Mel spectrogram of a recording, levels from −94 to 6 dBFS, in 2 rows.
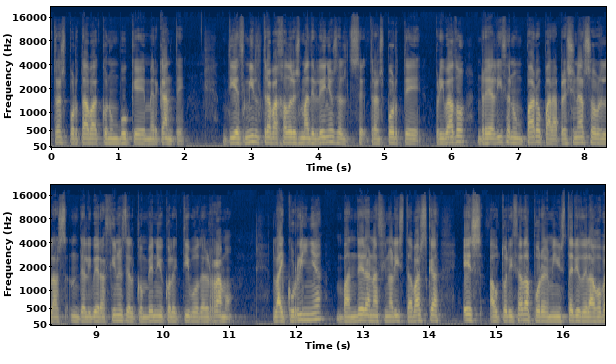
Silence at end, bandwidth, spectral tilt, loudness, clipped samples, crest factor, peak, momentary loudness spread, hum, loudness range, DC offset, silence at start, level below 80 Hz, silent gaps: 0 s; 17.5 kHz; -4.5 dB/octave; -24 LUFS; under 0.1%; 16 dB; -8 dBFS; 6 LU; none; 2 LU; under 0.1%; 0.05 s; -54 dBFS; none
